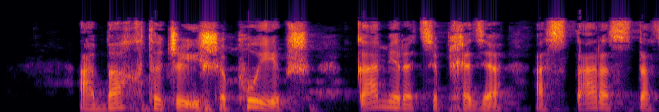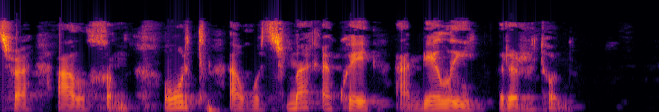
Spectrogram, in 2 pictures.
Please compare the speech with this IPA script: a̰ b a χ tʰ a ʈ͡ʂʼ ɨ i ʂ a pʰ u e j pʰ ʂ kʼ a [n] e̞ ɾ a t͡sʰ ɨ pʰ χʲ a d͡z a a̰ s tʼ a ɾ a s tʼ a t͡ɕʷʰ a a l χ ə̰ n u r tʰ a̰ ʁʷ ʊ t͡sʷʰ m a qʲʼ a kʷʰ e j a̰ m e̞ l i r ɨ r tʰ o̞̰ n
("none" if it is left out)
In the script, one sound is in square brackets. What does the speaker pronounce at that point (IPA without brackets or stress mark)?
m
